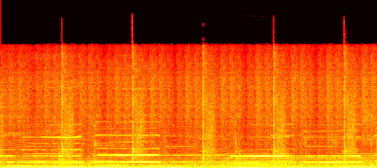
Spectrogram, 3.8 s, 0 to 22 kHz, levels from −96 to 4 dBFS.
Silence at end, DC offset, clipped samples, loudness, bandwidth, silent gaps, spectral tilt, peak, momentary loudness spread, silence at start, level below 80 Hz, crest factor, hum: 0 s; under 0.1%; under 0.1%; -12 LUFS; 17 kHz; none; -4.5 dB/octave; 0 dBFS; 3 LU; 0 s; -14 dBFS; 10 dB; none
